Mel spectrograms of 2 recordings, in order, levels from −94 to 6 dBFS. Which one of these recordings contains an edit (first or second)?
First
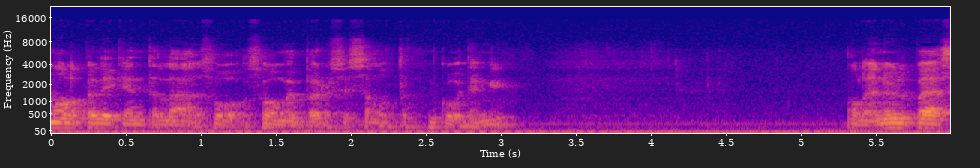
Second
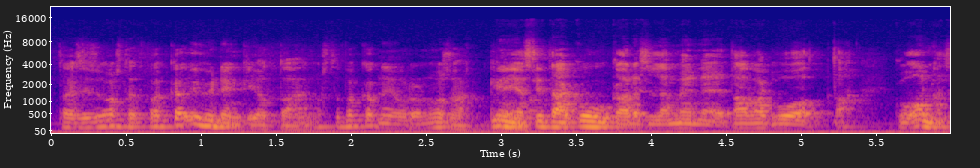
second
